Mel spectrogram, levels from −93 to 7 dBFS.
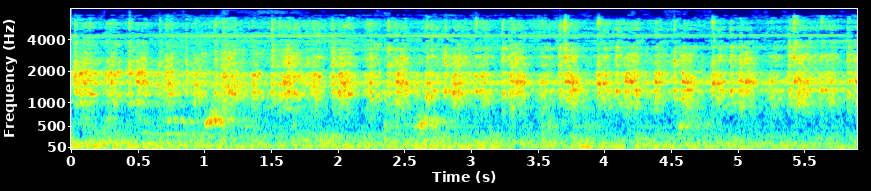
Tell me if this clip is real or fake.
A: real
